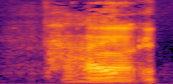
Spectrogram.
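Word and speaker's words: P.Y.: It's spelled P-Y, so pie, I guess. – Pie? – Pie, like life of.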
